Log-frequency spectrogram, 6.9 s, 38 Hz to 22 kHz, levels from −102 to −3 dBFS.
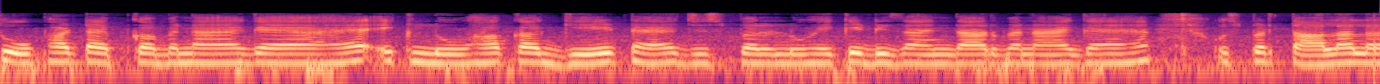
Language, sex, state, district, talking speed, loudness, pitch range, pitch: Hindi, female, Chhattisgarh, Raipur, 200 wpm, -15 LUFS, 185-200 Hz, 190 Hz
